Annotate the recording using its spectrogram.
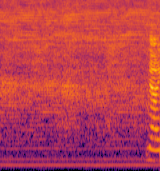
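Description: Corded electric pet clippers buzzing steadily as they shave the fur off a dog's chest around a hot spot. The hum holds one even pitch throughout.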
